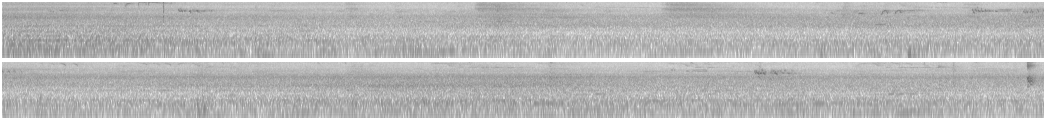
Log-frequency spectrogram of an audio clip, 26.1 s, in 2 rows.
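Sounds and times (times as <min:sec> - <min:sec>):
electric train rumble and hum: 0:00.0 - 0:05.2.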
